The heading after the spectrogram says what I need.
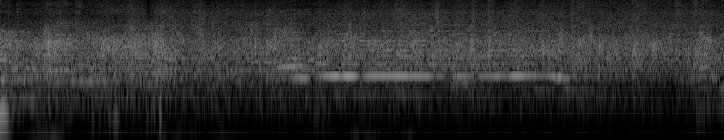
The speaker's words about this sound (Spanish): Si le va a dar un aplauso al Señor.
